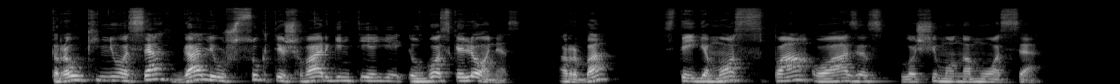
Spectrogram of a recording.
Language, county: Lithuanian, Vilnius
